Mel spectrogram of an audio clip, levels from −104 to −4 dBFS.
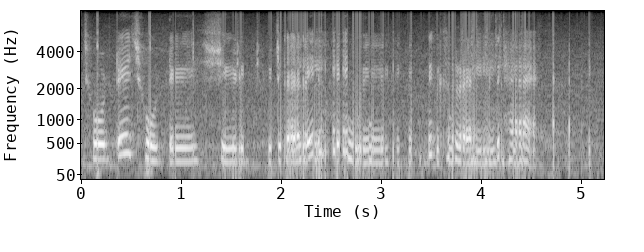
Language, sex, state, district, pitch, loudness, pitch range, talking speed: Hindi, female, Madhya Pradesh, Katni, 215 Hz, -17 LUFS, 200-240 Hz, 70 wpm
